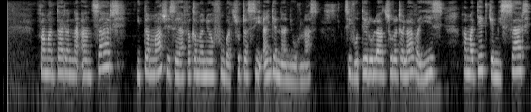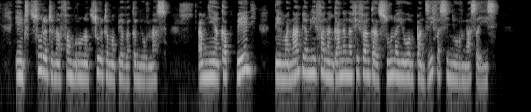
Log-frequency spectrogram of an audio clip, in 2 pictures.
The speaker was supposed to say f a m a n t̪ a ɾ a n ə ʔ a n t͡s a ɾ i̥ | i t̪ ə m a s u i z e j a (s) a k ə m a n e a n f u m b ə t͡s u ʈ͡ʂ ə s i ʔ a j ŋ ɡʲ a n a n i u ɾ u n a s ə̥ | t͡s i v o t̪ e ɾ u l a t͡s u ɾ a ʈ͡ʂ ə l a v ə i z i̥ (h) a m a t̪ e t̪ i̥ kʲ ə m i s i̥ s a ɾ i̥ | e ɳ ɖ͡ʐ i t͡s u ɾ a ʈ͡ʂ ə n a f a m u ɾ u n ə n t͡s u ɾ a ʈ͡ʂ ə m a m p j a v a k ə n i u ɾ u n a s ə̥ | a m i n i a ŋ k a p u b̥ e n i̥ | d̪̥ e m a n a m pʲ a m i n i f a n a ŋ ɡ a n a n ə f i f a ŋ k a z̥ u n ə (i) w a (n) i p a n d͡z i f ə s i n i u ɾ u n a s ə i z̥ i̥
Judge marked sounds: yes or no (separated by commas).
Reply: no, no, no, no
